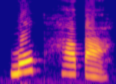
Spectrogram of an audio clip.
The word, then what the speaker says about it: 못하다: cũng nối âm lên, chúng ta cũng sẽ nối âm sờ kết hợp với hờ. Các bạn sẽ phát âm thành âm thờ, sẽ là 못하다, 못하다.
